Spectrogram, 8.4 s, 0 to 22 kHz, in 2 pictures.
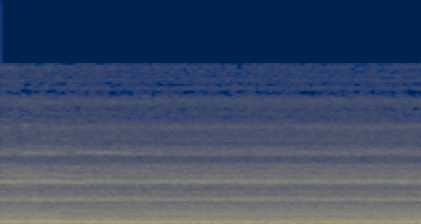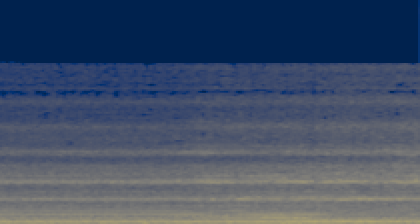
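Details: Used 2005 Boge 40 HP variable-speed-drive screw compressor, 480 V, 79,131 run hours, 1,909 loaded hours, at max rpm building pressure, about 68–70 dBA: steady even air rush and motor hum with constant high whine, no knocks or rattles; normal loaded full-speed running.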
